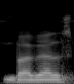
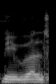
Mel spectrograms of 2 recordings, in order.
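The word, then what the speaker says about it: bugles: Toys sweets बगल्स balls, ये ब्यूगल्स होता है, सॉरी, टॉयज स्वीट्स ब्यूगल्स बॉल्स, इसका प्रोनाउंसिएशन ब्यूगल्स होता है।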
